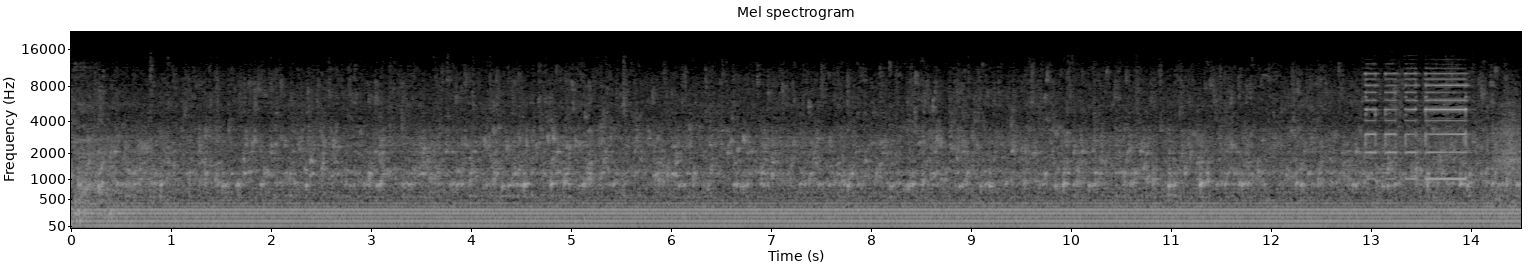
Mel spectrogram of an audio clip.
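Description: Steady low electrical hum while a Storm32 gimbal controller restarts, then a quick run of short, high electronic beeps about a second before the end.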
